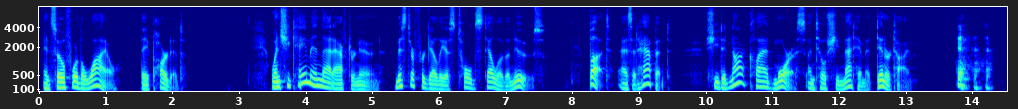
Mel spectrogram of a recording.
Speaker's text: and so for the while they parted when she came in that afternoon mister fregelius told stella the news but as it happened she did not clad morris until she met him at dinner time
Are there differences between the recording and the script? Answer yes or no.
no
